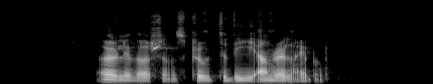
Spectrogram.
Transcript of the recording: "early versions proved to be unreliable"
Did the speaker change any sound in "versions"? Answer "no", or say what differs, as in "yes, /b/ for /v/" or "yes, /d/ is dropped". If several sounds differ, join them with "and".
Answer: yes, /ʃ/ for /ʒ/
